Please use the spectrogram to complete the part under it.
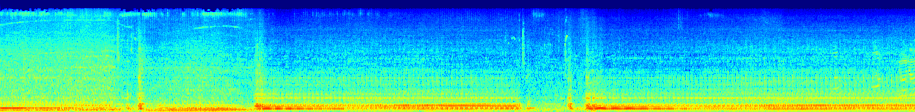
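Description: A bus engine drones and changes pitch as the gears shift.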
